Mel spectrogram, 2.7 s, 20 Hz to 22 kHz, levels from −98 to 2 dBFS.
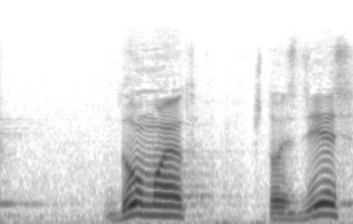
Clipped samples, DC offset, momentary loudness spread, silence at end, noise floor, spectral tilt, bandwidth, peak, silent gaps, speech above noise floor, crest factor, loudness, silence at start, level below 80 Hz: under 0.1%; under 0.1%; 11 LU; 0.05 s; -63 dBFS; -7.5 dB/octave; 9.8 kHz; -12 dBFS; none; 36 dB; 18 dB; -28 LUFS; 0 s; -62 dBFS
